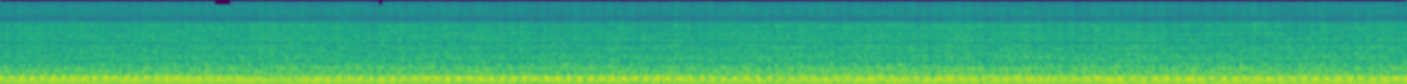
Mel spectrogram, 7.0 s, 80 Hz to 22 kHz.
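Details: 1955 Ferguson TEA20 tractor from a junkyard, after years of sitting, started after oil reached the rockers and fuel was added: a steady, even idle hum with a smooth low drone and no knocks or misses; it runs cleanly.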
